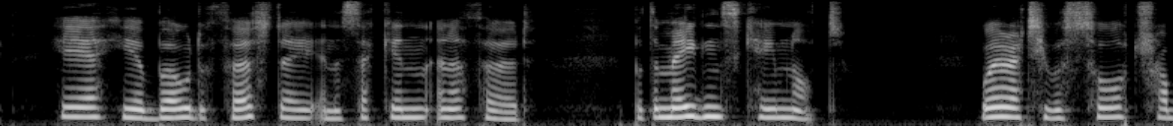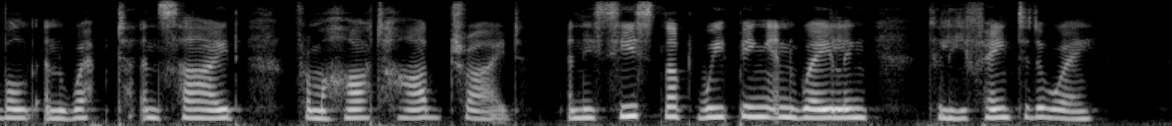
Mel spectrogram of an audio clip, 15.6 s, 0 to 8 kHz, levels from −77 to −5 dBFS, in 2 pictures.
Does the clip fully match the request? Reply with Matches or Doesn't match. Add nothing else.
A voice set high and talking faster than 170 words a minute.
Doesn't match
